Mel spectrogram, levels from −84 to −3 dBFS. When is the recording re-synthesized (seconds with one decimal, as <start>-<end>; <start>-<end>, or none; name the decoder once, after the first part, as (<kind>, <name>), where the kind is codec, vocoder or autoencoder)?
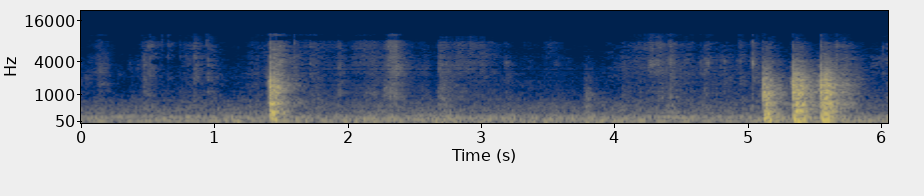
1.8-3.9 (vocoder, Vocos)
